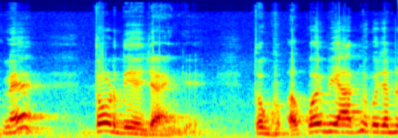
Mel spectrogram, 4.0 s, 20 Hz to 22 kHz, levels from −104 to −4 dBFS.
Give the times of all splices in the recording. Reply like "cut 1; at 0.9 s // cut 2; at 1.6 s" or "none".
none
